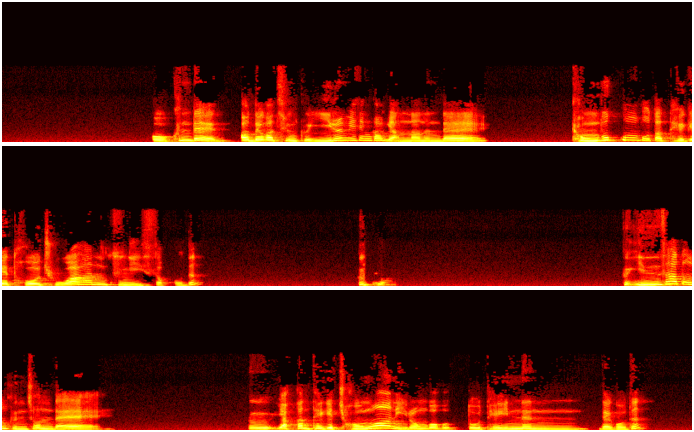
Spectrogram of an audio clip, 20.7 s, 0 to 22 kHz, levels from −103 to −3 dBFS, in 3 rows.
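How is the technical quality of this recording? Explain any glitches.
No glitches can be heard anywhere in the recording. The speech runs on with nothing technical that needs explaining.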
